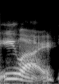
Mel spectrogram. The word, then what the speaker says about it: Elison: Do you pronounce it Ellie? – I say Eli.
